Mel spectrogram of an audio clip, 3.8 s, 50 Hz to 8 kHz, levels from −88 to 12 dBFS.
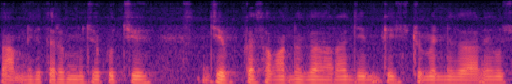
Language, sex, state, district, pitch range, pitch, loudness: Hindi, male, Maharashtra, Chandrapur, 110-115 Hz, 115 Hz, -21 LUFS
